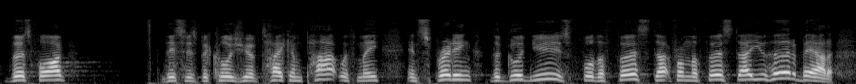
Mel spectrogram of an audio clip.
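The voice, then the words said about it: Slow, deliberate reading aloud. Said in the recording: “I'm reading this slowly.”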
